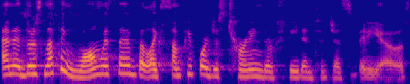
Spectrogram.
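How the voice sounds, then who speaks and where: An ordinary speaking voice from a woman moves at a fairly quick pace with ordinary pitch variation, dry and close with no echo against a quiet background. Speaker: streamer. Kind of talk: live stream chat.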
